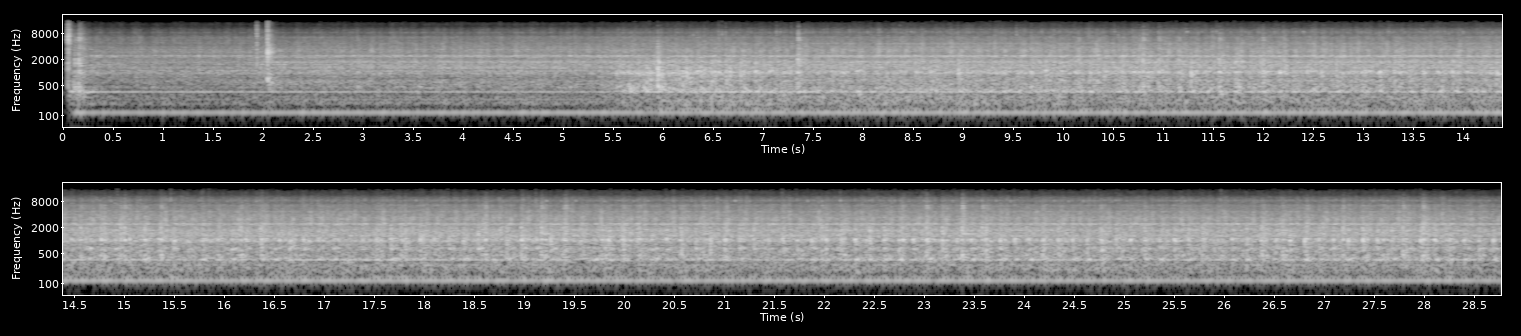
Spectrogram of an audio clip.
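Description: Atlas horizontal milling machine running, its spindle turning an end mill in a shop-made Morse-taper holder. About five seconds in, the end mill starts cutting into a metal block, and the steady machine hum turns louder and rougher with the noise of the cut.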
